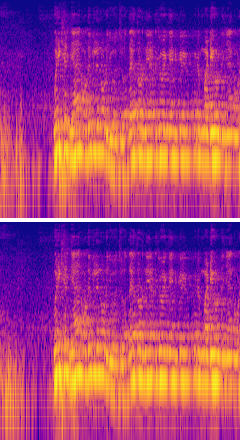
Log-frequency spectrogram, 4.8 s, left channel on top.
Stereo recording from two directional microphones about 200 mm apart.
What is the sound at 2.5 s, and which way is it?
Mantra, 40° right (ahead or behind).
